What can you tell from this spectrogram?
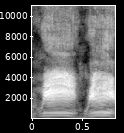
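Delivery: high-pitched mock baby wail; badly faked baby crying. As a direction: imitate a bleating infant's cry. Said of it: "and is crying".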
